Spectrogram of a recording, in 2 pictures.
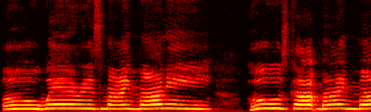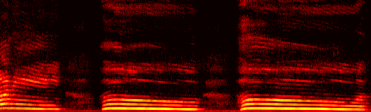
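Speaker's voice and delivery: high, slow, crying ghost voice; dead woman's ghost wailing, rising to loud cries of "Who?". A narrator's reading. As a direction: wail from far off for her lost money. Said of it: "the ghost of the dead woman cried".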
